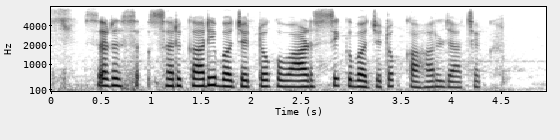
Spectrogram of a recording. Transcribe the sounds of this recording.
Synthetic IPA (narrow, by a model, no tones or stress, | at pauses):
sɐɾkaːɾibɐd͡ʒeʈokʋaːɽsɪkbɐd͡ʒeʈokːaɦɐld͡ʒaːt͡ʃʰək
